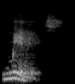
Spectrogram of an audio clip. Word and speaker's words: minutes: Cuando lo pronunciamos rápido serían minutes. Si ponemos a un traductor electrónico que pronuncie lento, va a sonar como si esta U la estuviera pronunciando minutes, ¿no? Pero al hablar rápido, al acercarnos a la fluidez, simplemente vamos a nombrar minutes.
